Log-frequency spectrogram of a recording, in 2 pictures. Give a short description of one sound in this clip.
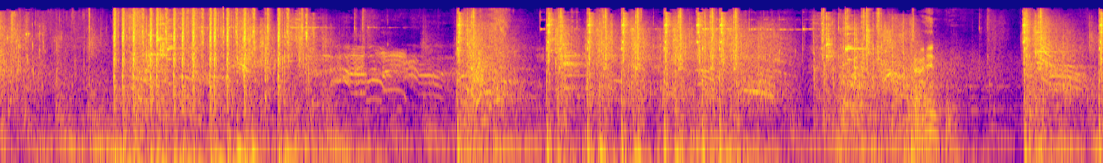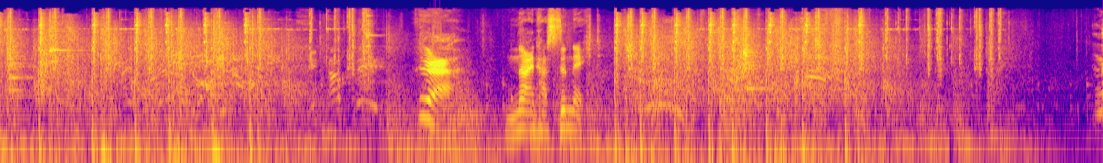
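Gunshots fire rapidly and loudly.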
